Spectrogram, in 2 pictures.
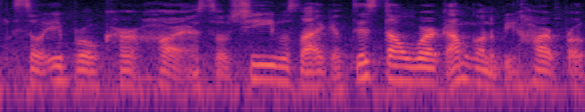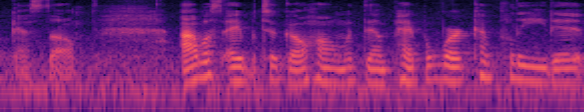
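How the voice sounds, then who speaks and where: A woman with a very deep, low pitch and vocal fry talks at a moderate pace. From Ohio, US Midwest. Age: 50s. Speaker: adoptee telling her life story. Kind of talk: personal testimony. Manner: hesitant, many fillers.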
